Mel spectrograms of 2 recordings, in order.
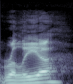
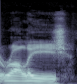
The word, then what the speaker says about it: Raleigh: Or was it Terrell Owens who calls it Ralea? What was up with that? He's just an idiot. Pronounce it Raleigh.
